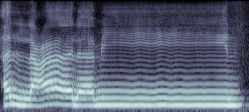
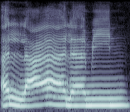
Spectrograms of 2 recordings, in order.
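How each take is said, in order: First: The vowel before the final n is long. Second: The vowel before the final n is short. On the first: "তিন আলিফ মাদের মধ্যে পড়ে গিয়েছে। এখন পড়তে হবে" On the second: "স্বাভাবিকভাবে কিন্তু এটা ছিল মূলত মাদ তাবিঈর মতো ... এতটুকুই"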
